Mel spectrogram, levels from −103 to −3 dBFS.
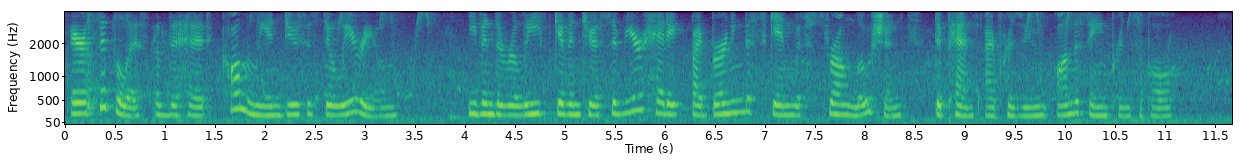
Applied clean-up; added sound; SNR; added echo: none; Squeak; 16 dB; none.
